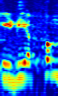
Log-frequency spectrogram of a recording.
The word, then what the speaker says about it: Idiyappam: सो इसे इडियप्पम प्रोनाउंस किया जाता है और इट्स लाइक वर्मसेली नूडल्स की तरह ही दिखता है।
